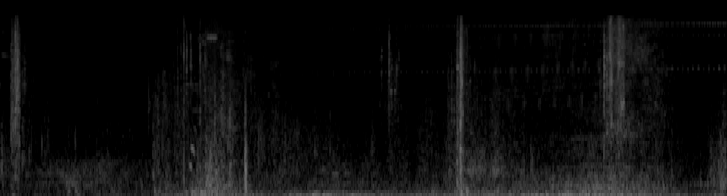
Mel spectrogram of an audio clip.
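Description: Gunshots crack sharply a few times.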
